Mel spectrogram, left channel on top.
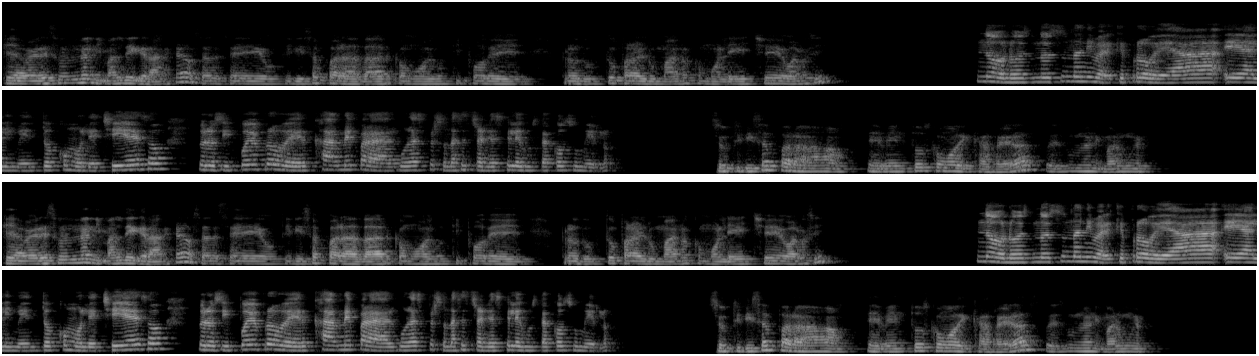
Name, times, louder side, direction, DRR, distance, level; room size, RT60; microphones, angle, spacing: voice 1, 0.0-4.4 4.7-8.2 19.6-23.9, right 2 dB, 90° right, 3 dB, 0.9 m, -35 dB
voice 2, 9.7-18.6, right 3 dB, 25° right, 5 dB, 0.4 m, -31 dB
3.5 x 3.2 x 3.6 m, 0.38 s
head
